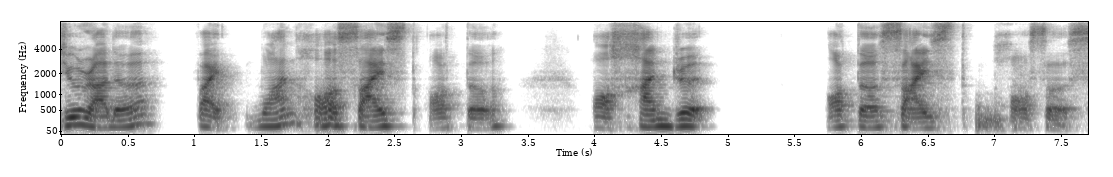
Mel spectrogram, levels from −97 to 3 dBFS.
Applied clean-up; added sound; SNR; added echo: neural mask model Resemble Enhance denoiser.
